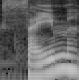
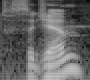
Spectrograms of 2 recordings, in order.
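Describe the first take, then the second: First: It is said as one syllable, rhyming with 'same'. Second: It is said as two syllables, 'sa-jem'. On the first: The speaker calls it right. "It's pronounced like same" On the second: The speaker calls it wrong. "not Sajem"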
